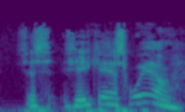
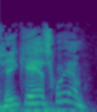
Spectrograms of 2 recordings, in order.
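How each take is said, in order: First: Said in the usual way. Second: High, urgent cry with weight on can't; frantic mother. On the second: Acted. Mother crying out that her boy can't swim, high and urgent. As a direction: plead that he can't swim, alarmed.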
